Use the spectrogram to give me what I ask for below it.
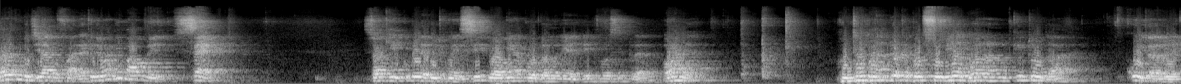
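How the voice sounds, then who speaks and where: A man in his seventies with a Brazilian accent, preaching a sermon with emphatic loud rises and rhetorical questions. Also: high-pitched, expressive, fast talker. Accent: Brazilian Portuguese. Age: 70s. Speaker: pastor. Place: church in Portugal. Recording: very echoey church hall, mic at a distance.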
